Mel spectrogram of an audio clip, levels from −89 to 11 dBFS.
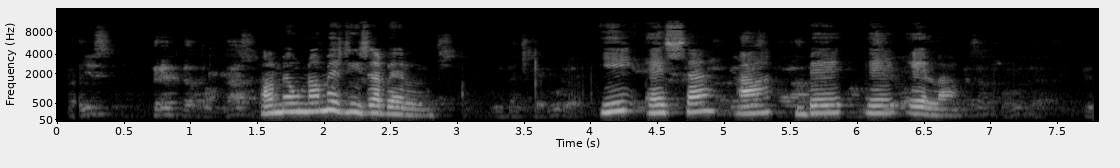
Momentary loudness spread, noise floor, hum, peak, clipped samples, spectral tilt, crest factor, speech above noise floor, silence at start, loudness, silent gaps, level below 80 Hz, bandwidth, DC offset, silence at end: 21 LU; -67 dBFS; none; -12 dBFS; under 0.1%; -4.5 dB/octave; 18 dB; 37 dB; 0.15 s; -30 LUFS; none; -86 dBFS; 11 kHz; under 0.1%; 1.05 s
